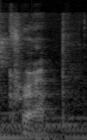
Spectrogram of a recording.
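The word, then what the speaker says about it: crêpe: death says crepe it's crepe Jody I'm sorry to burst your the French pronunciation is crap I'm sorry to it's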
